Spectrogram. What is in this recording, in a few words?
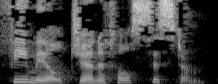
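"Female genital system", English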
